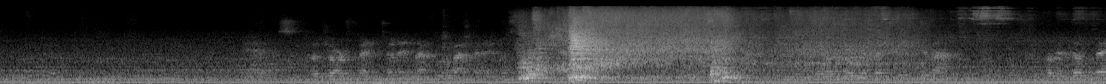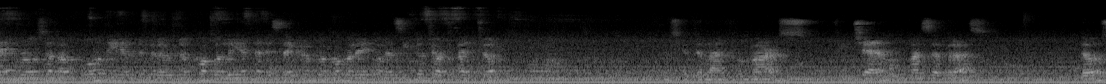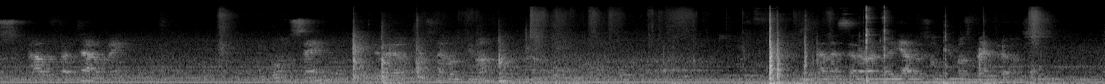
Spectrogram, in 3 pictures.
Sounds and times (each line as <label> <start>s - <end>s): flush 5.2s - 9.2s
